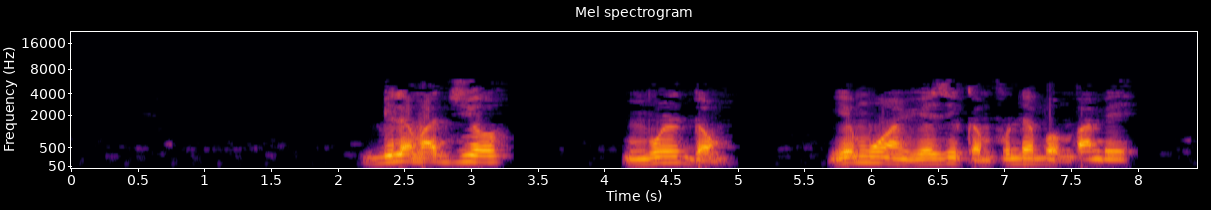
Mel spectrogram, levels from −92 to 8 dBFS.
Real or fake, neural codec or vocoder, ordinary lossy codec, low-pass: real; none; MP3, 24 kbps; 7.2 kHz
